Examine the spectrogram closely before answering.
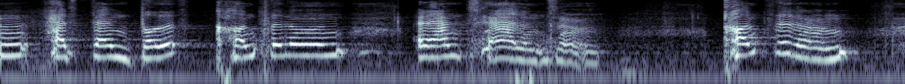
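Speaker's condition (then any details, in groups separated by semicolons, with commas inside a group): Moebius syndrome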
